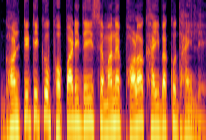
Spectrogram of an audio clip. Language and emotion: Odia, neutral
